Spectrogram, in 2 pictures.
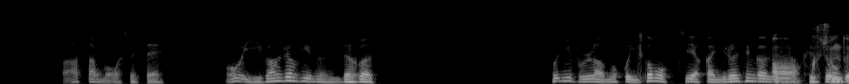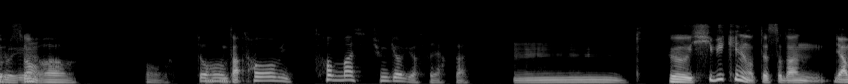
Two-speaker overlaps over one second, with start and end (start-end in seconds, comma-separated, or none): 7.7-8.9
